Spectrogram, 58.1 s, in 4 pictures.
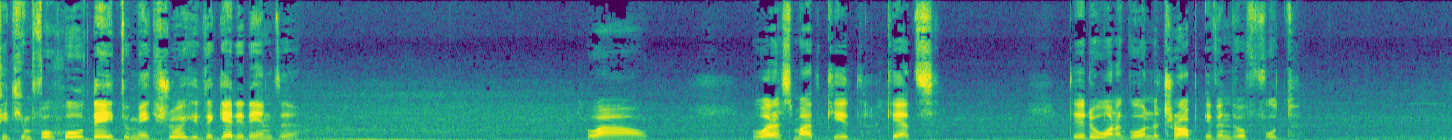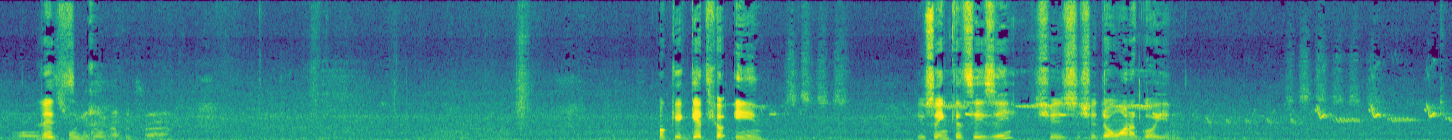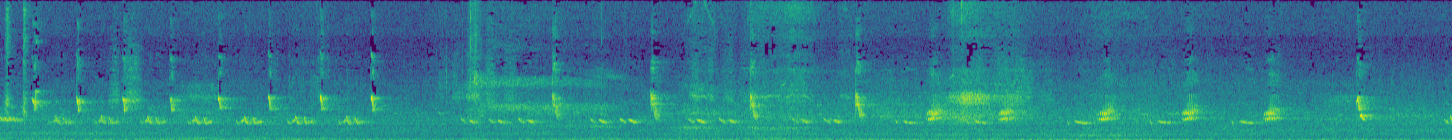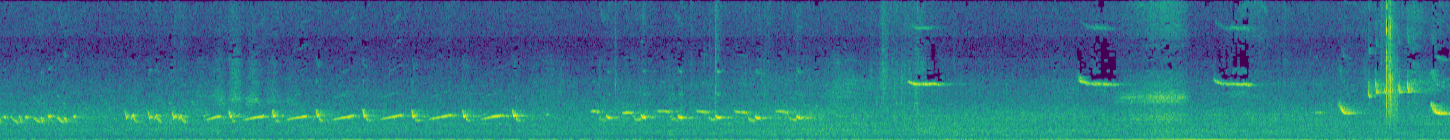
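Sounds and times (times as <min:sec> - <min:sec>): birds chirping: 0:14.0 - 0:18.8, 0:19.5 - 0:53.2, 0:54.3 - 0:58.0.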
